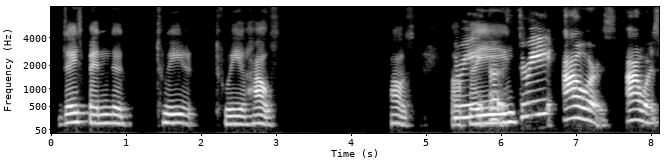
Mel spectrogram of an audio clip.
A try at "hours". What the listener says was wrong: We don't say the H.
